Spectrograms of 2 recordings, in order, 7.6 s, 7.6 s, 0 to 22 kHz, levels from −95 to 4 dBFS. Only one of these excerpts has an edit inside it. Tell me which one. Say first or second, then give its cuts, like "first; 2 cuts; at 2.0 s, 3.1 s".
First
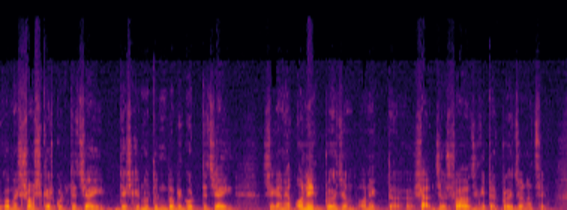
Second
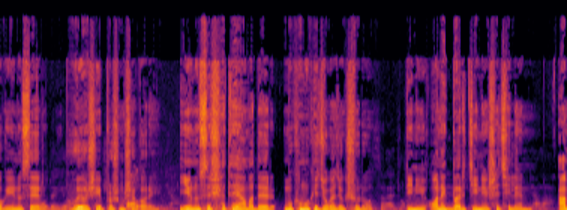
second; 1 cut; at 2.4 s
